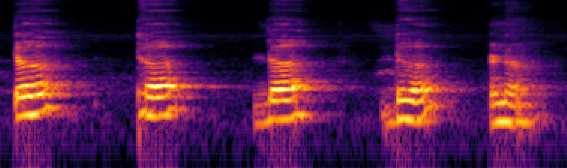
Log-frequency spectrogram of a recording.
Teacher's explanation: जीभ अपने आप स्वतः ही मुड़ जाती है अंदर की तरफ, है ना, स्वतः ही अंदर की तरफ मुड़ जाती है आपकी जीभ।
